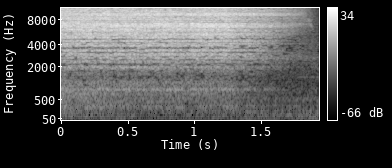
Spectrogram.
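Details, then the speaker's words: Isuzu NPR/NRR cab-over, 5.2 diesel with loud whoosh on boost, derate and loss-of-boost code; charge system pressurised with test kit: steady sharp hiss cutting off as pressure drops, air leaking along intake pipe flange gasket. "Yep, that's where it's leaking, right there. Right where the intake pipe goes in."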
